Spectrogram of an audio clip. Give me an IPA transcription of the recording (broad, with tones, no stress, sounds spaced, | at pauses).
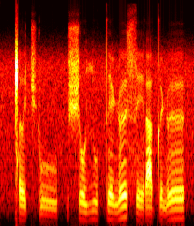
ǁ ə˨ t͡ʃʼ u˨ | ʃ o˨ ʎ u˨ t̪ e˨ ɳ ø˦ s e˨ ɾ a˨ t̪ ə˨ ɳ ø˦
